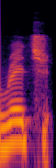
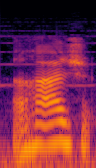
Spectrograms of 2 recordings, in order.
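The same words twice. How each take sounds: First: The word has an English pronunciation. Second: The word has a French pronunciation. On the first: "j'aime bien prononcer à l'anglaise" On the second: "en français, ça se dirait plutôt Rage"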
